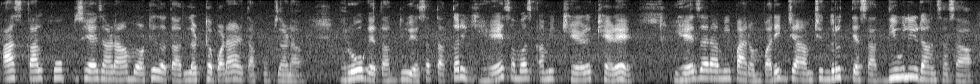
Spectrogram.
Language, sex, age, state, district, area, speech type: Goan Konkani, female, 18-30, Goa, Canacona, rural, spontaneous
